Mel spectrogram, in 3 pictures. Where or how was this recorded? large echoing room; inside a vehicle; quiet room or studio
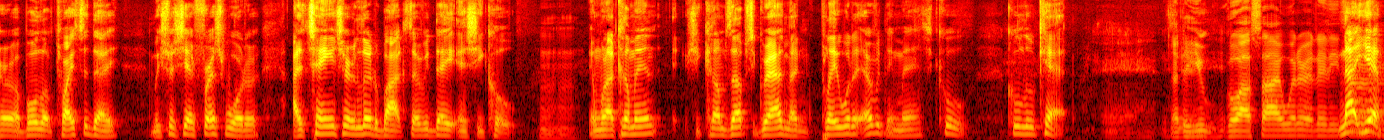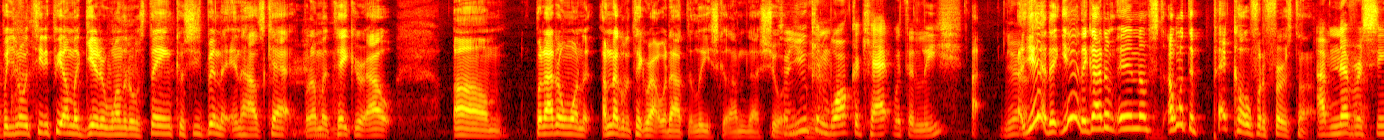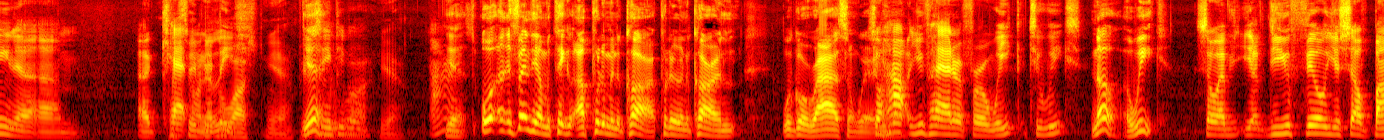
quiet room or studio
